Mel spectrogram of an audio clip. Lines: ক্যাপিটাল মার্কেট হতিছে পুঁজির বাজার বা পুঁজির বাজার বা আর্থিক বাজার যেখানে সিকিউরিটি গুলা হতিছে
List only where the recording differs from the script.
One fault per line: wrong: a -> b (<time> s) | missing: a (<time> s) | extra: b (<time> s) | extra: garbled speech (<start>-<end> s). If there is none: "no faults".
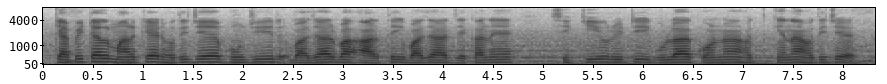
missing: পুঁজির বাজার বা (3.1 s)
extra: কেনা (7.3 s)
